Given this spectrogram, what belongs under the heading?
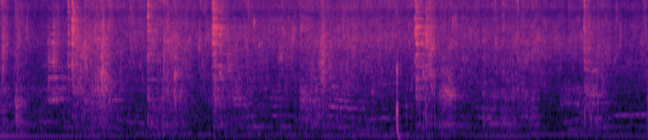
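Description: Mutton frying until dry in a pan with chili powder, a steady close sizzle with stirring scrapes and occasional utensil knocks, one sharp clack partway through.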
